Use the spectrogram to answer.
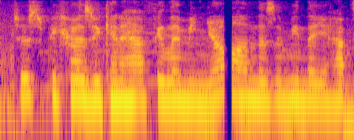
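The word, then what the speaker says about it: filet mignon: that is filet minion this food is actually two words and the stress is on the second syllable for each word filet Minon now you might be wondering about why is it pronounced this way because of the spelling well this is a French word fet minion it's a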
